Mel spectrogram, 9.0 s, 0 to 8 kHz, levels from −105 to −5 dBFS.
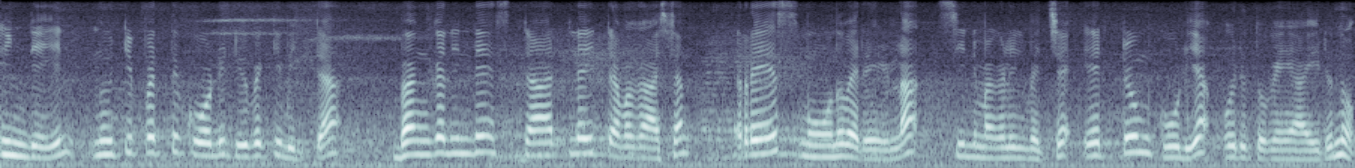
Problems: constant background noise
